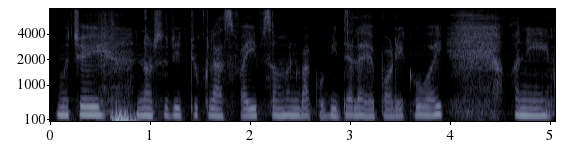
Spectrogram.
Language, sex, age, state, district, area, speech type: Nepali, female, 30-45, West Bengal, Jalpaiguri, urban, spontaneous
